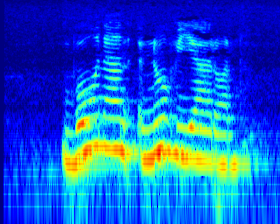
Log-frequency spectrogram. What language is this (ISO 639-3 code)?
epo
